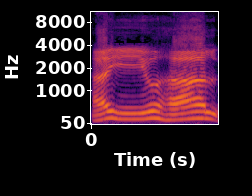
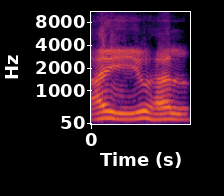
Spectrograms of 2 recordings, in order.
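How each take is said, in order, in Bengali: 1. 'ha'-র স্বরটি টেনে লম্বা করা হয়। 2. 'ha'-র স্বরটি ছোট রাখা হয়। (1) "এরকম বলবো না" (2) "এখানে টান হবে না"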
